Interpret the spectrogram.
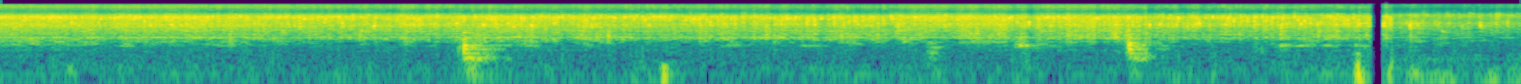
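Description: Whole boiled eggs sizzling in hot oil in a non-stick pan as they are lightly browned: a steady sizzle, with the wooden spatula scraping the pan and nudging the eggs a few times. Near the end the sizzle suddenly drops to a quieter level.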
